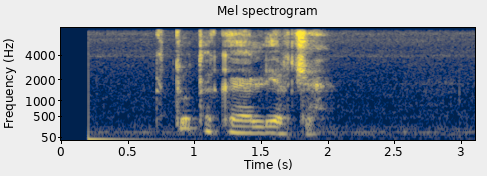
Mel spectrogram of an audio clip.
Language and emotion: Russian, neutral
